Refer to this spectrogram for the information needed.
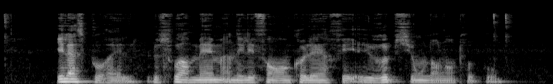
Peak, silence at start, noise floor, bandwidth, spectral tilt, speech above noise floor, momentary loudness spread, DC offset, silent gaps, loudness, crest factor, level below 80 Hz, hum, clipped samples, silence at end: -2 dBFS; 0.05 s; -56 dBFS; 11.5 kHz; -6.5 dB/octave; 35 dB; 14 LU; under 0.1%; none; -22 LUFS; 20 dB; -44 dBFS; none; under 0.1%; 0.45 s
